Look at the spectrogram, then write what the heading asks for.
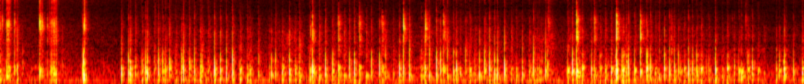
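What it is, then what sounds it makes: Vinyl cosmetic pouch. A holographic vinyl (PVC) cosmetic pouch is tapped and scratched with long nails. A few sharp taps give way to a rapid, dense run of crinkly, bright tapping and scratching that pauses briefly before resuming.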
